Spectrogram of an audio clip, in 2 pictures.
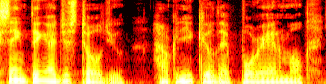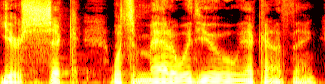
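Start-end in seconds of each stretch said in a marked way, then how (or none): none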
